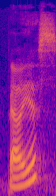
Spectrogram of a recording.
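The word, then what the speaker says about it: Bellius: into Em's store and sees her with bellus bellus is how you say it which is um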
